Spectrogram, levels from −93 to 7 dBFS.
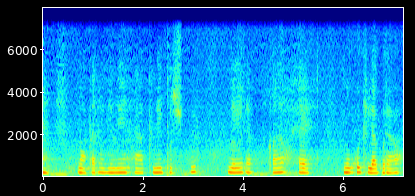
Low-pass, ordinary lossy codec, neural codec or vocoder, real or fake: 7.2 kHz; none; codec, 16 kHz, 0.5 kbps, FunCodec, trained on Chinese and English, 25 frames a second; fake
